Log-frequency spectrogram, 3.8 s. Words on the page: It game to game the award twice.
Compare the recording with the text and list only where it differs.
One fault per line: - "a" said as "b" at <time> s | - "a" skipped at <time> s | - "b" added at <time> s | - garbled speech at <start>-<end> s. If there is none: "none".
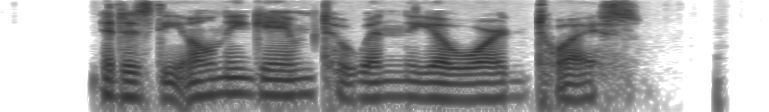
- "is the only" added at 0.7 s
- "game" said as "win" at 1.8 s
